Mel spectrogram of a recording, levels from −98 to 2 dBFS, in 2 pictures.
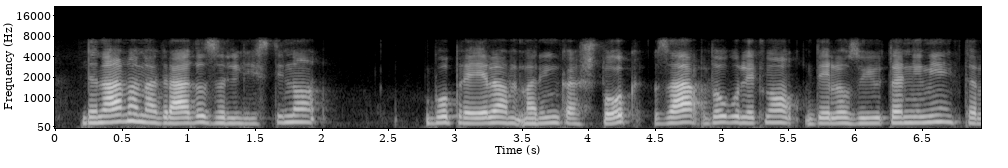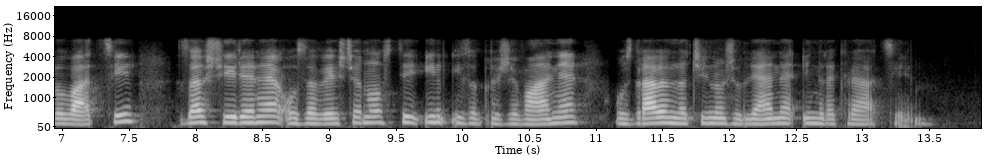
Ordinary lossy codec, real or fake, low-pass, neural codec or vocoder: Opus, 32 kbps; fake; 7.2 kHz; codec, 32 kHz, 1.9 kbps, SNAC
